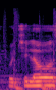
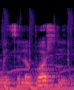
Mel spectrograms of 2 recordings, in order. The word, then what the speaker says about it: Huitzilopochtli: nacimiento de huchi lobos porque no sabían a veces pronunciar no el náhuatl huichilobos era huitzilopochtli dice Entonces esta fiesta era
